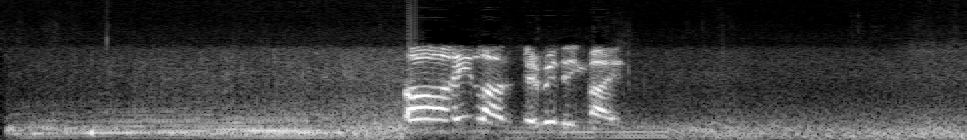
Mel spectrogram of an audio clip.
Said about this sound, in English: Sound of the motor revving in the background.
